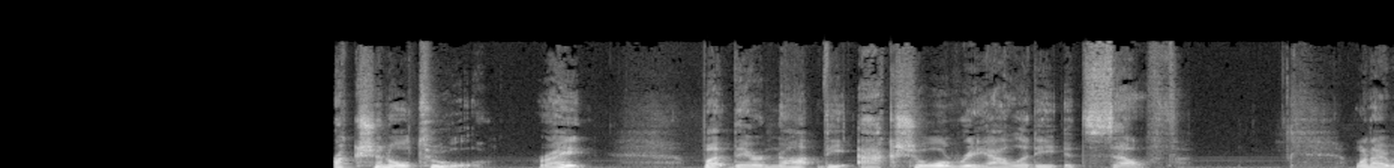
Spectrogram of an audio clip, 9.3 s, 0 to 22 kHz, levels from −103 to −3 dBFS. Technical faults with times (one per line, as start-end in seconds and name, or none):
0.00-2.22 audio dropout to silence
